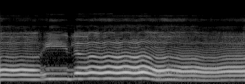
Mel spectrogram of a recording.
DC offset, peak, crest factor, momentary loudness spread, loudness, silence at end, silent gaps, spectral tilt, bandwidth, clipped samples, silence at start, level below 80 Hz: under 0.1%; -12 dBFS; 10 dB; 6 LU; -22 LUFS; 0 s; none; -4.5 dB/octave; 11.5 kHz; under 0.1%; 0 s; -70 dBFS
